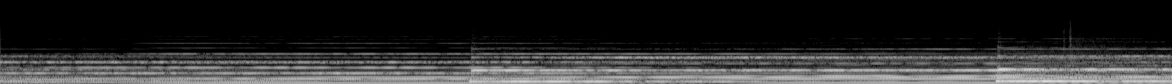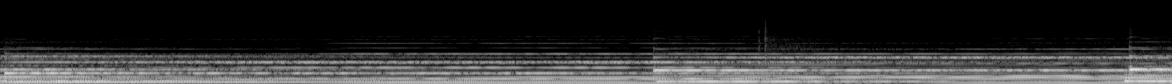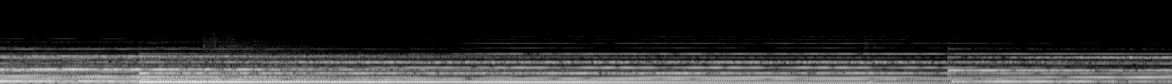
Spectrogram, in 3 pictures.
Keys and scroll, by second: 4.4 space, 9.7 space, 17.8 space, 20.7 space, 22.5 space, 24.5 space, 27.4 super+-.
